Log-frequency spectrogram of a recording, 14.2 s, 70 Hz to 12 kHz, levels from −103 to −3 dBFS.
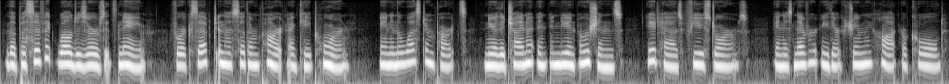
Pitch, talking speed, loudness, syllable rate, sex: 225 Hz, 160 wpm, -15 LUFS, 4.4 syllables/s, female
